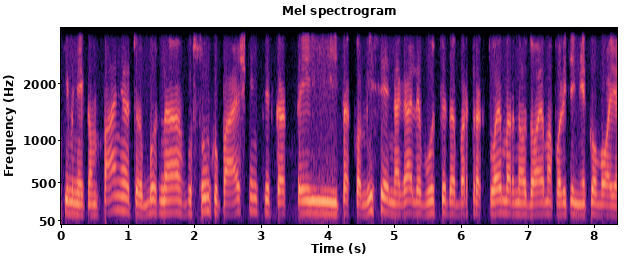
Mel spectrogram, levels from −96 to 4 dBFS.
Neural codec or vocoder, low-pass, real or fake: none; 3.6 kHz; real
